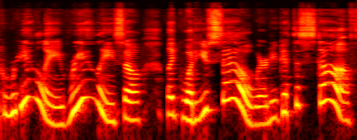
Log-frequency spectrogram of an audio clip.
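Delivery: high-pitched, gushing curiosity; imitated keen interest. Bank manager quizzing customer about the business, gushing interest. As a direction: mimic someone eagerly firing off questions. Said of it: "very interested in the whole thing".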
